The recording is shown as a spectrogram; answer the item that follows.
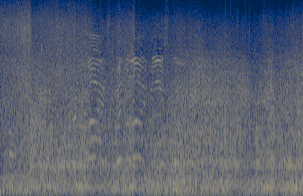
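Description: Landing craft engines running in a steady low drone, with wind on the microphone. Several voices call out briefly about two to three seconds in.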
